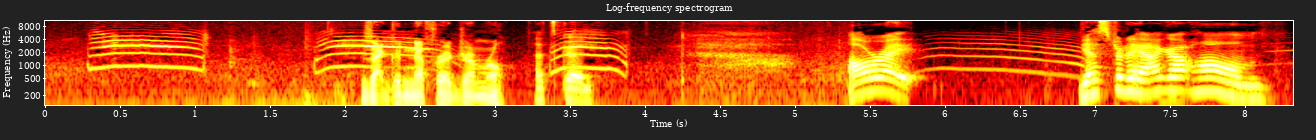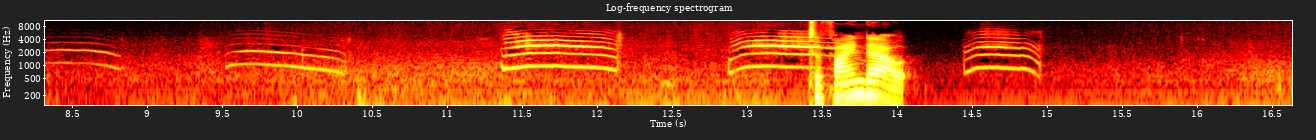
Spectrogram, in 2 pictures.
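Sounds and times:
cat meowing: 0:00.3 - 0:01.2, 0:01.8 - 0:02.8, 0:03.4 - 0:04.0, 0:05.8 - 0:07.0, 0:08.1 - 0:08.9, 0:09.5 - 0:10.4, 0:11.4 - 0:12.2, 0:12.8 - 0:13.6, 0:14.4 - 0:15.0
speech: 0:02.1 - 0:03.9, 0:05.4 - 0:05.9, 0:06.9 - 0:08.2, 0:13.4 - 0:14.2.

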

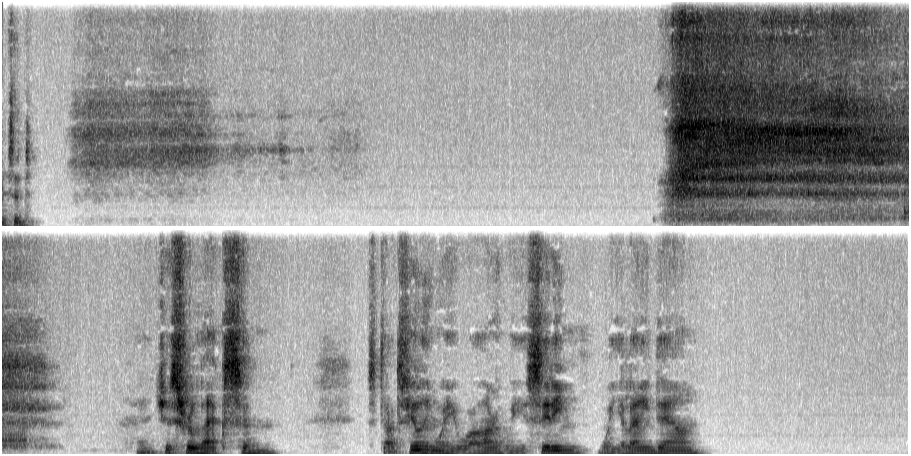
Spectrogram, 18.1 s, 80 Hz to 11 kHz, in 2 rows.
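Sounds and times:
speech: 0:00.0 - 0:00.4, 0:10.4 - 0:11.9, 0:12.7 - 0:16.2
deep breath drawn in through the nose: 0:00.6 - 0:03.6, 0:06.5 - 0:09.7
quiet breath: 0:00.6 - 0:04.1, 0:06.5 - 0:10.6, 0:12.0 - 0:12.7.

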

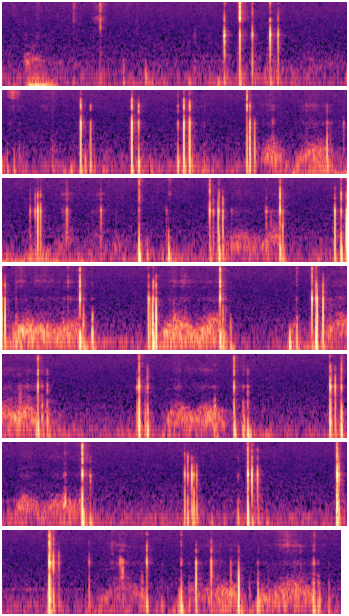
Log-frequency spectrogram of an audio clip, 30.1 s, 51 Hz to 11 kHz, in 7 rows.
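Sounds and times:
makeup tapping and scratching: 0:05.2 - 0:15.8, 0:16.6 - 0:17.9, 0:18.9 - 0:20.5, 0:21.3 - 0:22.8, 0:23.8 - 0:24.9, 0:25.7 - 0:30.1.

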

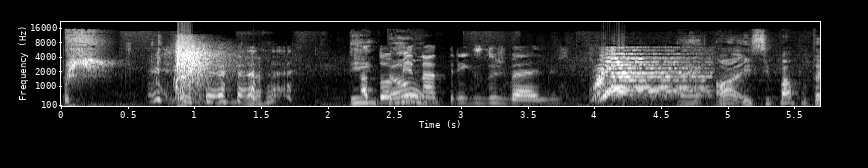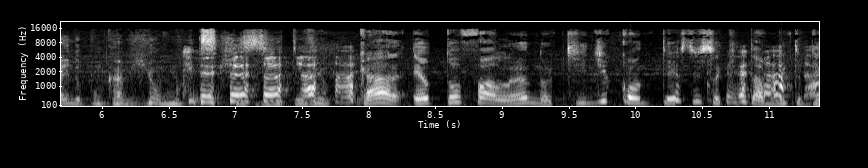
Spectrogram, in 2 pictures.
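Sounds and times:
whip crack: 0:00.0 - 0:01.5
laughter: 0:00.6 - 0:02.6, 0:06.5 - 0:08.3, 0:10.2 - 0:11.3
speech: 0:01.1 - 0:11.3.

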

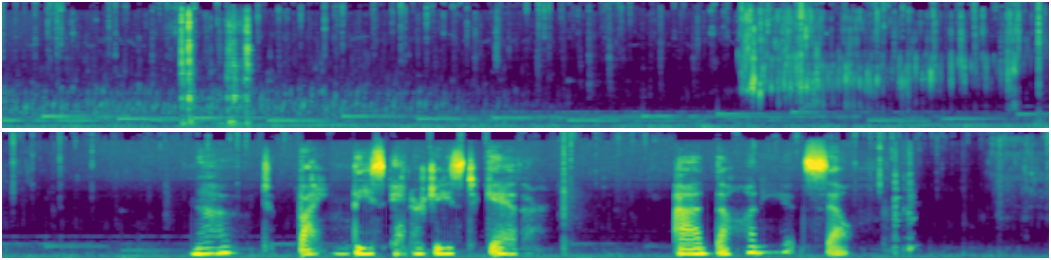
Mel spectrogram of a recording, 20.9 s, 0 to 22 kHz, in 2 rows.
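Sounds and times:
golden potion pouring into a cup: 0:00.0 - 0:13.4
soft sustained humming tones: 0:00.0 - 0:19.7
speech: 0:12.4 - 0:12.9, 0:13.5 - 0:15.8, 0:17.2 - 0:19.0.

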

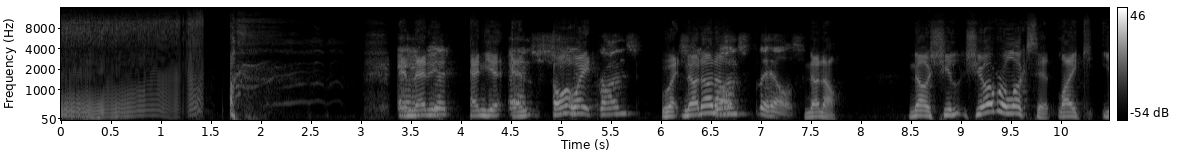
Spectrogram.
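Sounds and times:
loud drawn-out fart: 0:00.0 - 0:01.7
speech: 0:03.4 - 0:07.8, 0:08.5 - 0:10.4.

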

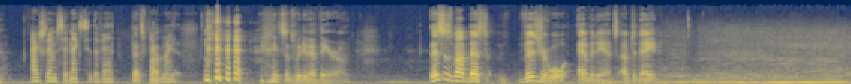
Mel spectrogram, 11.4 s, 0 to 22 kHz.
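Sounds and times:
speech: 0:00.5 - 0:05.0, 0:05.7 - 0:09.0
truck engine revving outside: 0:07.7 - 0:11.3.

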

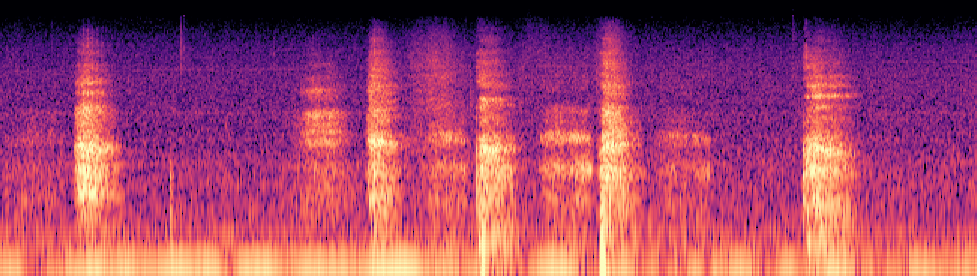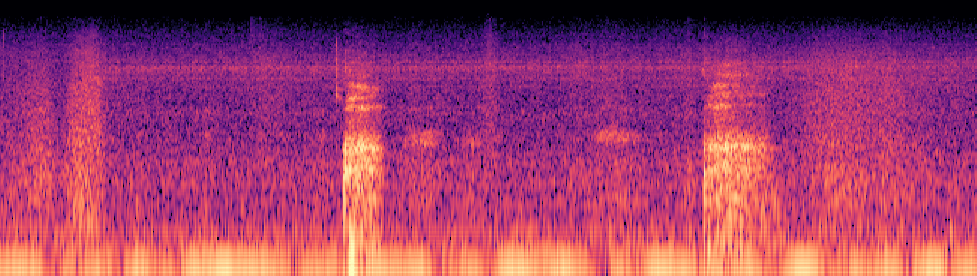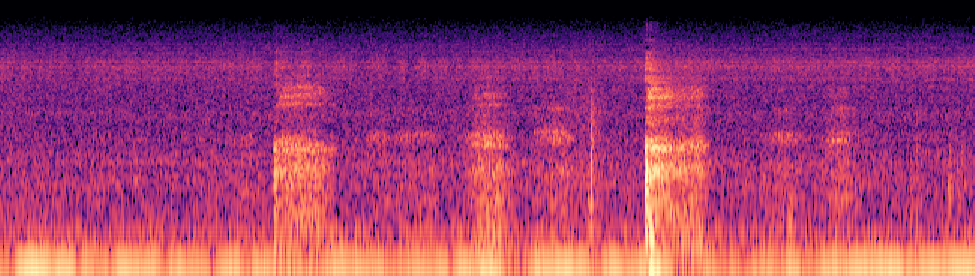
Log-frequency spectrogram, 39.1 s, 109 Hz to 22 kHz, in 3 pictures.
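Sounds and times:
steady low electrical hum: 0:00.0 - 0:39.0
deep heavy breathing: 0:00.1 - 0:01.7, 0:03.9 - 0:09.6, 0:10.7 - 0:11.5, 0:17.2 - 0:19.8, 0:20.8 - 0:25.6, 0:29.3 - 0:34.0, 0:34.6 - 0:35.6, 0:36.2 - 0:37.6.

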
